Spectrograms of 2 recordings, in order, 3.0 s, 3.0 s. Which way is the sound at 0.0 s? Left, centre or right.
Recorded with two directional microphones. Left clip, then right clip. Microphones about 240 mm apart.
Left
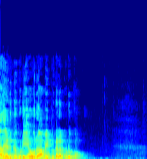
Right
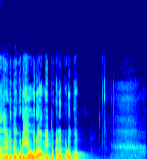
Right.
